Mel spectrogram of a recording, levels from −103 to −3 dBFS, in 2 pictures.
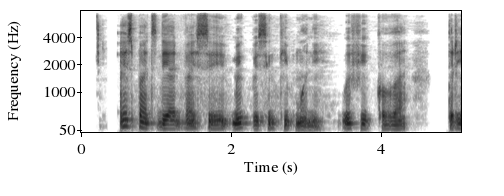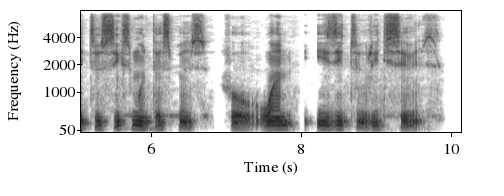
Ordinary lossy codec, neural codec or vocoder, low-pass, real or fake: none; none; 7.2 kHz; real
